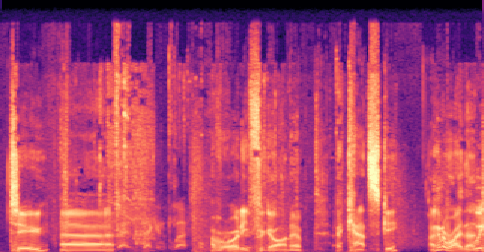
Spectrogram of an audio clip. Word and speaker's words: Akatsuki: a huge amount of anime if much it's pronounced akatsuki apparently I can't ski a cat ski what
